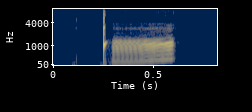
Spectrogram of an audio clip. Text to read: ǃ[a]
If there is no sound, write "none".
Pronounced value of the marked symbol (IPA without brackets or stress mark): ɑ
